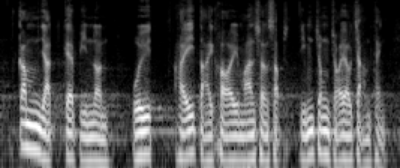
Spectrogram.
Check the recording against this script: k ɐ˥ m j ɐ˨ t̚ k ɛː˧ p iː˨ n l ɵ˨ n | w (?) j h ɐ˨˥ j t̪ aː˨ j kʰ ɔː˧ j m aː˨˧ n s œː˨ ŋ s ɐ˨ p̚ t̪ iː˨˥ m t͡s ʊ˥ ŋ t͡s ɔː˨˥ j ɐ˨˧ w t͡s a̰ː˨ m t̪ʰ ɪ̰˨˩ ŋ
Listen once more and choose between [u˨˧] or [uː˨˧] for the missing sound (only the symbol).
uː˨˧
